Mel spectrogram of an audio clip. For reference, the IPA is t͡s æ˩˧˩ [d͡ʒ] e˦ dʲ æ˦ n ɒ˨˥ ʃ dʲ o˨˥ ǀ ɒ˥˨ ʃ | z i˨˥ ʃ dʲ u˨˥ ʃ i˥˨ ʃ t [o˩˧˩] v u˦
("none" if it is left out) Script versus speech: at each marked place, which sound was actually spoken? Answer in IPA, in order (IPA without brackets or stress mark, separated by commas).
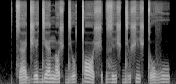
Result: d͡ʒ, o˩˧˩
